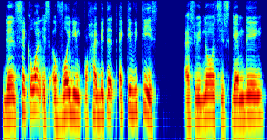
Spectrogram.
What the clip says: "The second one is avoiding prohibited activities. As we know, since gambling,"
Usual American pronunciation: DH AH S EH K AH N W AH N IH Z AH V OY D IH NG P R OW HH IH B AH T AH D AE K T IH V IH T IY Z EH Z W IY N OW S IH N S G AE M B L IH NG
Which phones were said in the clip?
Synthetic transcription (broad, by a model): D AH S EH K AH N W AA N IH S AH V OY D IH NG P R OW HH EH B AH T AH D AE K T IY V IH T IY S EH S W IY N OW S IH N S G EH M B L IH NG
